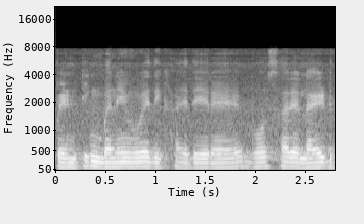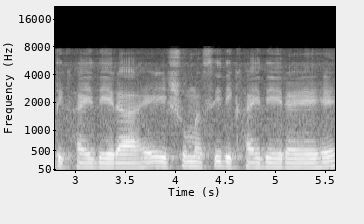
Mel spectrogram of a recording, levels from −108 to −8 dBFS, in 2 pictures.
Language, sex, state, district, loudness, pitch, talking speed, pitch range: Hindi, male, Bihar, Jahanabad, -16 LUFS, 110 Hz, 225 wpm, 105-115 Hz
